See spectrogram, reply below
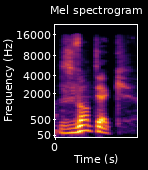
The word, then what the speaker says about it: Świątek: L'américaine Sofia Kenin, sixième joueuse mondiale, affronte la polonaise Iga Świątek. J'espère que ça se prononce comme ça. – Świątek. – Bravo.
